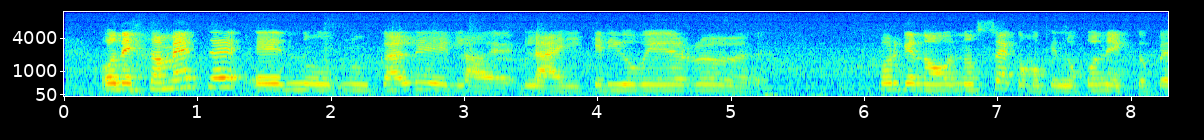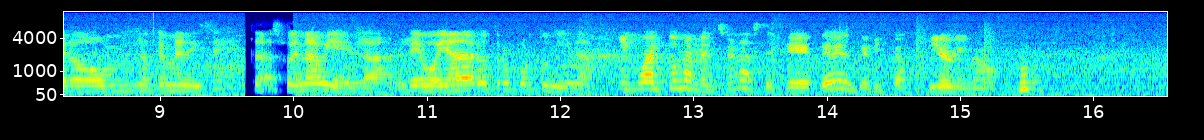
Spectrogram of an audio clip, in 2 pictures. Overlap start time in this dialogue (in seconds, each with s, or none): none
